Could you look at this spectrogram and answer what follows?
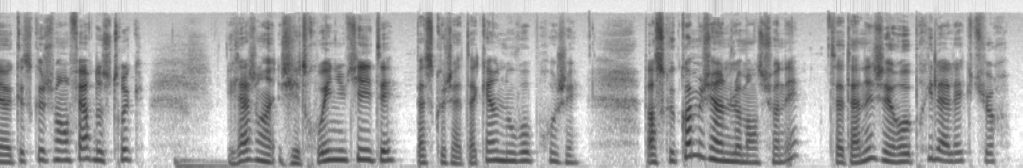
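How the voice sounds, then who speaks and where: Woman, Auvergne accent, rambling crochet podcast host, lowish voice, dry sound. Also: a little mellow, no room sound. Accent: Cantal, Auvergne French. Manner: chatty, rambling, full of fillers. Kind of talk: casual chat while crocheting. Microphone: own close microphone.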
